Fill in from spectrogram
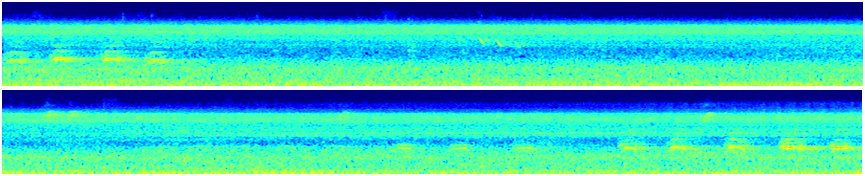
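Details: A fish crow (Corvus ossifragus) at feeders at Eagle Creek, eating corn, gives short, nasal calls in quick runs of several notes, at the start and again near the end, over a steady low rumble.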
